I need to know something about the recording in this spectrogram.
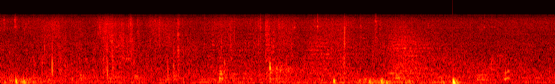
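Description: Many rubber-soled sneakers of the costaleros (bearers) of the Santísimo Cristo de la Humildad shuffle and scuff across the tiled floor of the church of Cristo Rey with faint squeaks, an irregular patter of steps with one sharper knock near the end, heard without any talking.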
